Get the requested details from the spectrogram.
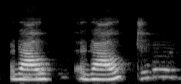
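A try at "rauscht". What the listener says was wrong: না রাউট না, এটা এস সেহানা শর মতো উচ্চারণ হবে, রাউস্ট।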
